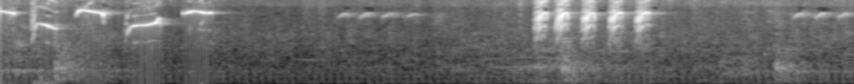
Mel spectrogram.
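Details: Cinereous tit, locally called glatik batu, singing in natural voice: high whistled slurred notes, then short rapid buzzy pulses in a quick series, and a thin repeated high note.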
